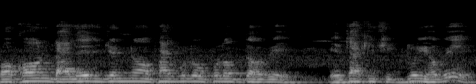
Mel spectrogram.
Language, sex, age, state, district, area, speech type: Bengali, male, 60+, West Bengal, Uttar Dinajpur, rural, read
